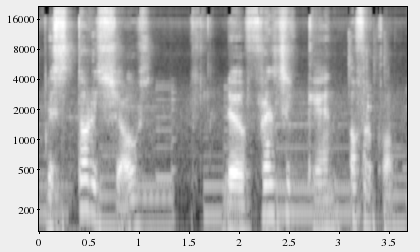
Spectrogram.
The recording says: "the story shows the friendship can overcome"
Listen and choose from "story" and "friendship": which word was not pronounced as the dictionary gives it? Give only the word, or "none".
friendship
